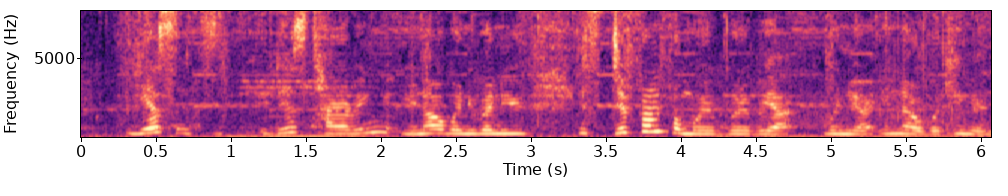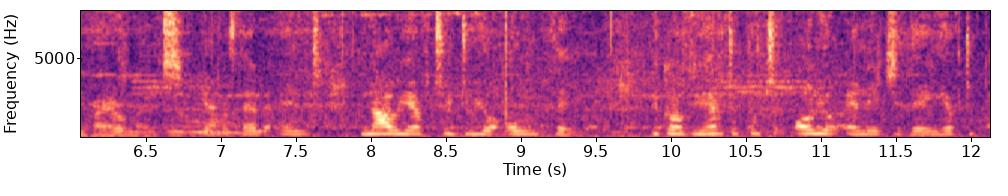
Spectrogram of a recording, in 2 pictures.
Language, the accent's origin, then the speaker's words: English; Soweto, Gauteng, South Africa; I grew up here in Soweto.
